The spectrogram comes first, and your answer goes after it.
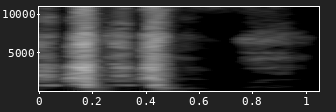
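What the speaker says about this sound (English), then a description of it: "See if we can chisel that." A chisel scraping a raised wooden deck box part, two quick close rasping strokes followed by a faint brief scrape.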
